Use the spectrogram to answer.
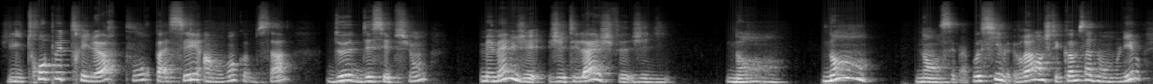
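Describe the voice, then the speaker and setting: A woman giving a casual, expressive review of her monthly reads, exasperated at times and speaking straight to the author. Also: mid-range voice, moderate pace. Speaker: book reviewer.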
